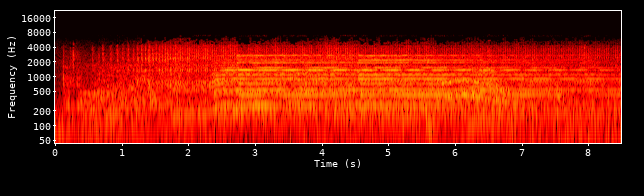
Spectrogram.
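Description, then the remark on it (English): A grandfather clock strikes two o'clock, its loud, resonant bell tones ringing out and lingering over a steady mechanical whirr, with no voices. “It was the grandfather clock striking 2, mean.”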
